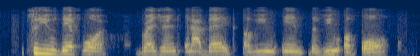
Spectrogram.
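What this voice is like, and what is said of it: Speaks English with an accent. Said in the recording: “I apologize for my accent”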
